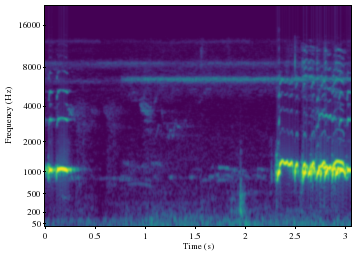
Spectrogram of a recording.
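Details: Local zebra dove used as a singing lure for other doves in the morning and evening. A brief coo opens the clip, then near silence, then a loud trilled cooing phrase.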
